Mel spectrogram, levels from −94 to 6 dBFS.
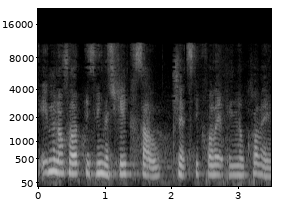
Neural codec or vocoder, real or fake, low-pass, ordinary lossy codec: codec, 44.1 kHz, 2.6 kbps, DAC; fake; 10.8 kHz; AAC, 32 kbps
